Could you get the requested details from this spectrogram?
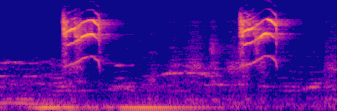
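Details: Female sooty-headed bulbul 'cuit cuit' call meant to arouse males: two loud rasping, arched squawks about two seconds apart, with a soft low hum and a faint whistle between.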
